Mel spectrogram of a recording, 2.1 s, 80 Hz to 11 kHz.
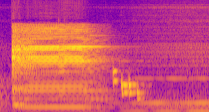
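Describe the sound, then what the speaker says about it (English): Electronic buzzer from the video game Portal 2, a loud sustained harmonic tone lasting about a second, then a short stuttering series of brief higher blips as it cuts off over a low background hum. "When you hear the buzzer, look up at the ceiling."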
